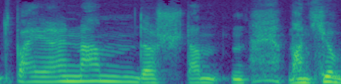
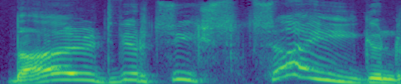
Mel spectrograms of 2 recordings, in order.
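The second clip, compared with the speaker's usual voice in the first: slow, louder chorus call; chorus proclaiming; 3 semitones higher, 4 dB louder, slower than usual. Acted. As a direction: ring it out slowly like a choir. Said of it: "rief der ganze Chor".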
